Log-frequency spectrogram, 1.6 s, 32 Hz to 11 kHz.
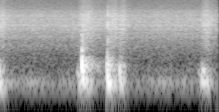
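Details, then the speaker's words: Normal heart sounds of an adult man through a stethoscope: soft, low, regular lub-dub at about 65 beats per minute, compared with facial pulse detection. "The heart rate that you can see on my face seems to match up with the audio of my heart that you can hear."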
